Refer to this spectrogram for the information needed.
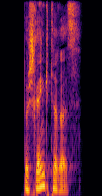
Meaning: strong/mixed nominative/accusative neuter singular comparative degree of beschränkt
- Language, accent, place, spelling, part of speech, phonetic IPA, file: German, Germany, Berlin, beschränkteres, adjective, [bəˈʃʁɛŋktəʁəs], De-beschränkteres.ogg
